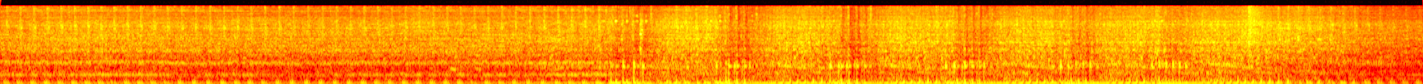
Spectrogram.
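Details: Honda Beat scooter at low idle: even, steady putter at about four beats a second, a little louder as revs lift, with no rough grinding; idle sounds healthy.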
